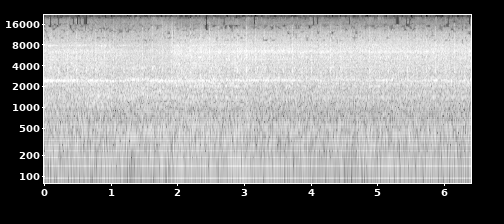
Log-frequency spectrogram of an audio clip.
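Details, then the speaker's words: 1987 Chevrolet S10 during AC repair, gauges connected, engine idling: steady even hum with no clutch click or compressor load change; AC compressor not kicking on, cause unconfirmed. "I just don't hear the compressor kicking on, which is not a good sign."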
